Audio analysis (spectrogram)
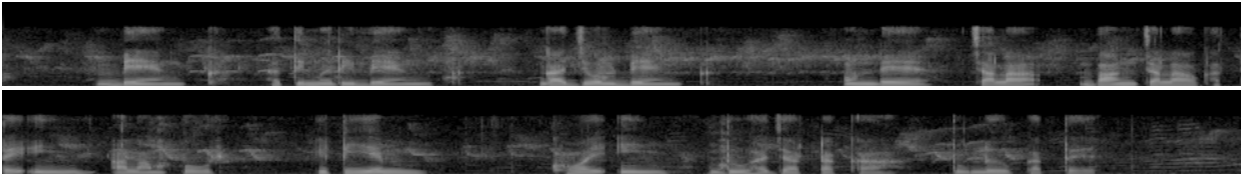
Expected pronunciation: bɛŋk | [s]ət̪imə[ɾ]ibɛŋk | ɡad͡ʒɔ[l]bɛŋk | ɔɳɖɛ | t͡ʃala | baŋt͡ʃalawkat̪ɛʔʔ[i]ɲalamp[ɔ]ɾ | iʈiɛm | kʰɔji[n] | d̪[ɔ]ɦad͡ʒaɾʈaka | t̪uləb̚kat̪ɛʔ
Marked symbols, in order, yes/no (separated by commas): no, yes, yes, yes, no, no, no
